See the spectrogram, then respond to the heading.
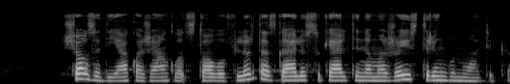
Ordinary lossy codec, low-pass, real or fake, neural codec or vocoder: AAC, 96 kbps; 14.4 kHz; real; none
